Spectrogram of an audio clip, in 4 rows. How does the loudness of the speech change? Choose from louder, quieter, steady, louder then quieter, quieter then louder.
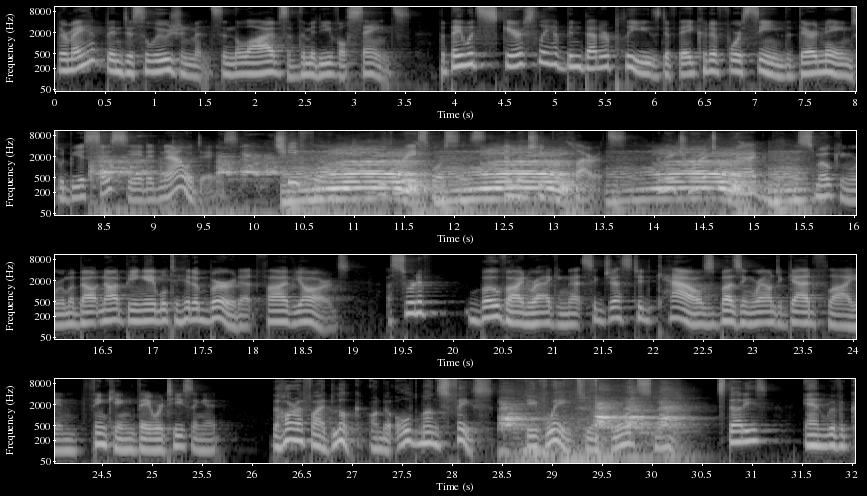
steady.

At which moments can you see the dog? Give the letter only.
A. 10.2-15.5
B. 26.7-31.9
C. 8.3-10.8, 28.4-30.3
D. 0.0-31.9
C.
